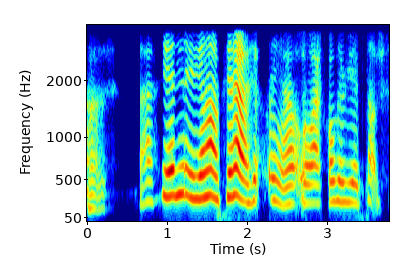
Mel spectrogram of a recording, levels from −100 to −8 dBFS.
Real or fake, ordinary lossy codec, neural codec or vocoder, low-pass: fake; none; codec, 16 kHz in and 24 kHz out, 0.4 kbps, LongCat-Audio-Codec, four codebook decoder; 3.6 kHz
